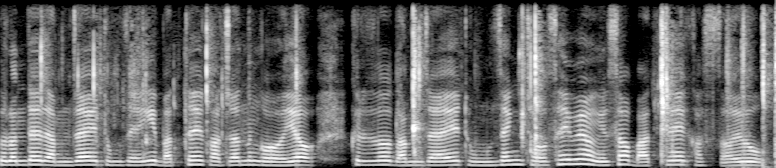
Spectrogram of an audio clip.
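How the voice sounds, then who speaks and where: Noticeable background noise sits behind a woman whose high voice stays monotone and flat at a moderate pace. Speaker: slime radio host. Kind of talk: reading a listener's story, radio-show style.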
